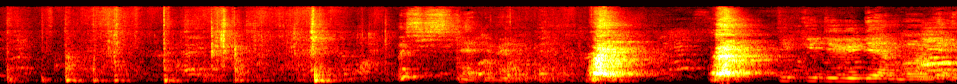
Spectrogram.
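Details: Daddy, an Olde English Bulldogge, reacts to a Megatron toy with two sharp, loud barks about a second apart near the end, following stretches of people speaking.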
